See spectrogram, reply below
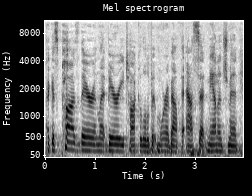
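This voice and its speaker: A woman's voice: low-pitched, little pitch movement, fast, a little hiss or hum. A woman on city staff presenting a public works update at a budget meeting, hesitant and full of fillers, in a meeting room.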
